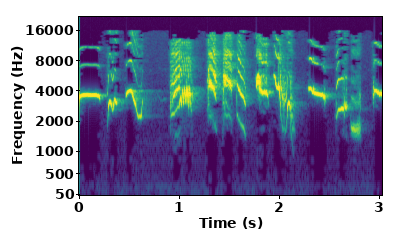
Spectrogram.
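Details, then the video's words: Female Oriental magpie-robin singing to excite a male: clear descending whistles mixed with rapid buzzy, scratchy notes, delivered in quick bursts with short pauses between. "Chòe than mái HUÝT KÈM THÚC TRỐNG kích trống căng lửa"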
